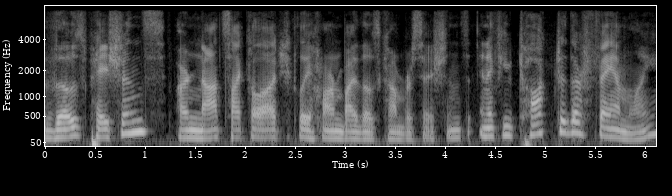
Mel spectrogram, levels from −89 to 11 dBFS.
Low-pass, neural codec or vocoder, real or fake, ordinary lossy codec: 7.2 kHz; none; real; MP3, 64 kbps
